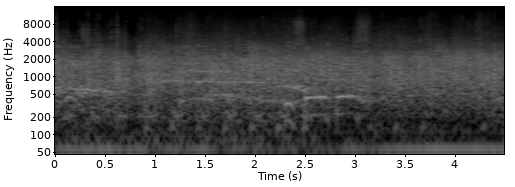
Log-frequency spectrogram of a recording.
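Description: Members of a legislature applauding, with several voices calling out 'hear, hear' over the clapping.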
